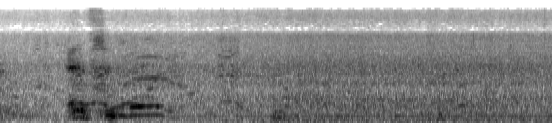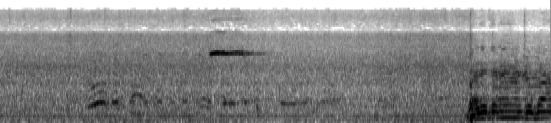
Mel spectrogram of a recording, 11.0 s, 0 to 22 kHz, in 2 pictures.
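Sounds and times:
distant shouts: 0.0 - 3.8, 6.3 - 9.2
referee's whistle blast: 7.6 - 8.3.

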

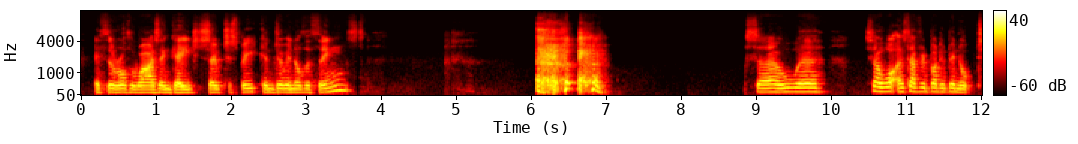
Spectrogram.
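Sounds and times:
woman coughing: 6.1 - 7.1.

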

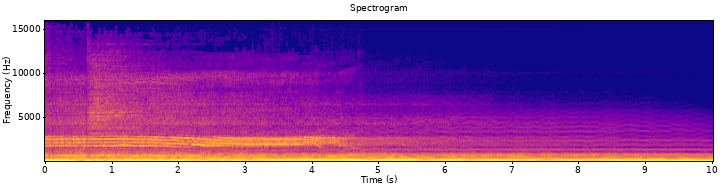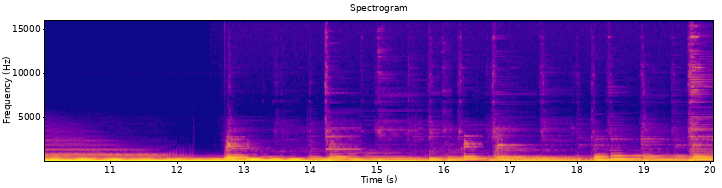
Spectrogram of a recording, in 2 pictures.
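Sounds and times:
low drone: 0.0 - 14.2
distorted electric guitar chords: 0.0 - 20.0.

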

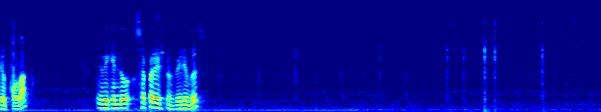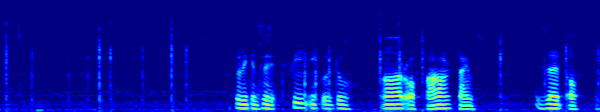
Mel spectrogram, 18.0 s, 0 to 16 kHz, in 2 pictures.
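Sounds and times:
chalk scratching on chalkboard: 2.4 - 15.6, 16.5 - 18.0
chalk tapping on chalkboard: 3.2 - 12.2, 12.8 - 15.6, 16.4 - 18.0.

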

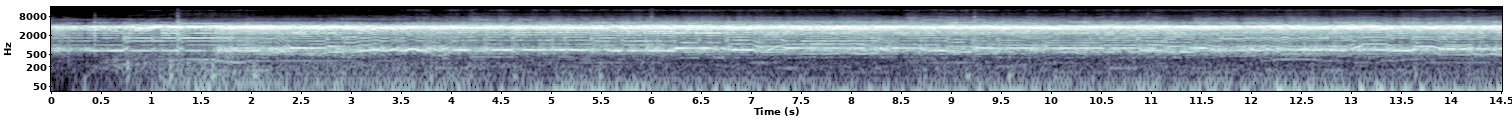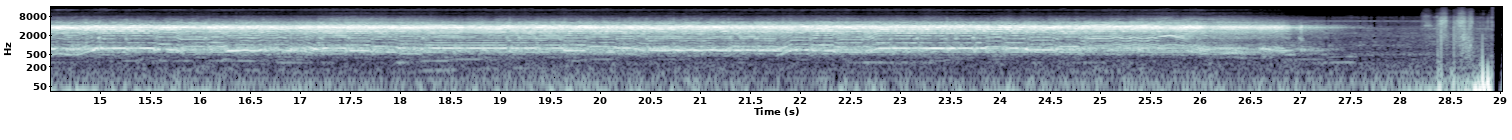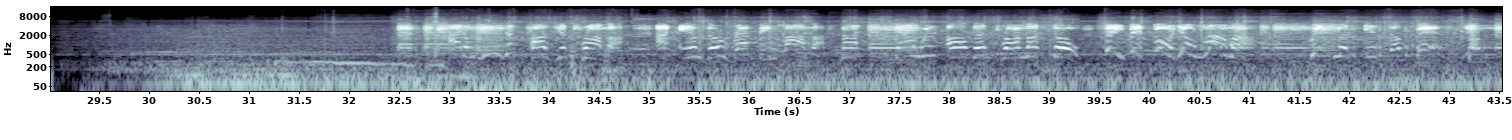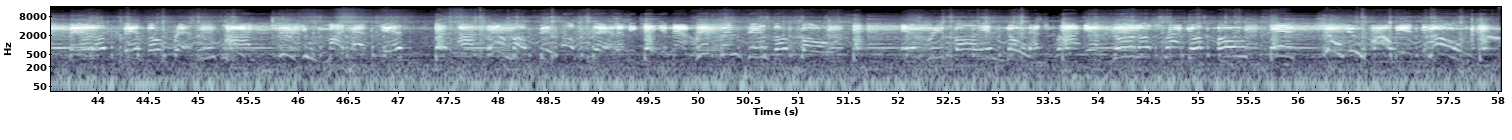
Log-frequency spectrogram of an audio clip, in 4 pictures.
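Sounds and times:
plush toy singing: 0.0 - 27.2, 31.6 - 58.0
toy guitar music: 0.0 - 27.2, 31.8 - 58.0.

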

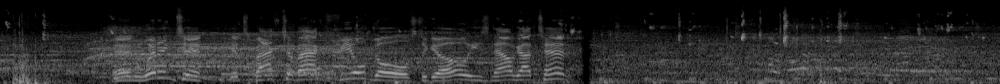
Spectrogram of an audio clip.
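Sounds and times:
sneaker squeaks: 5.6 - 10.0.

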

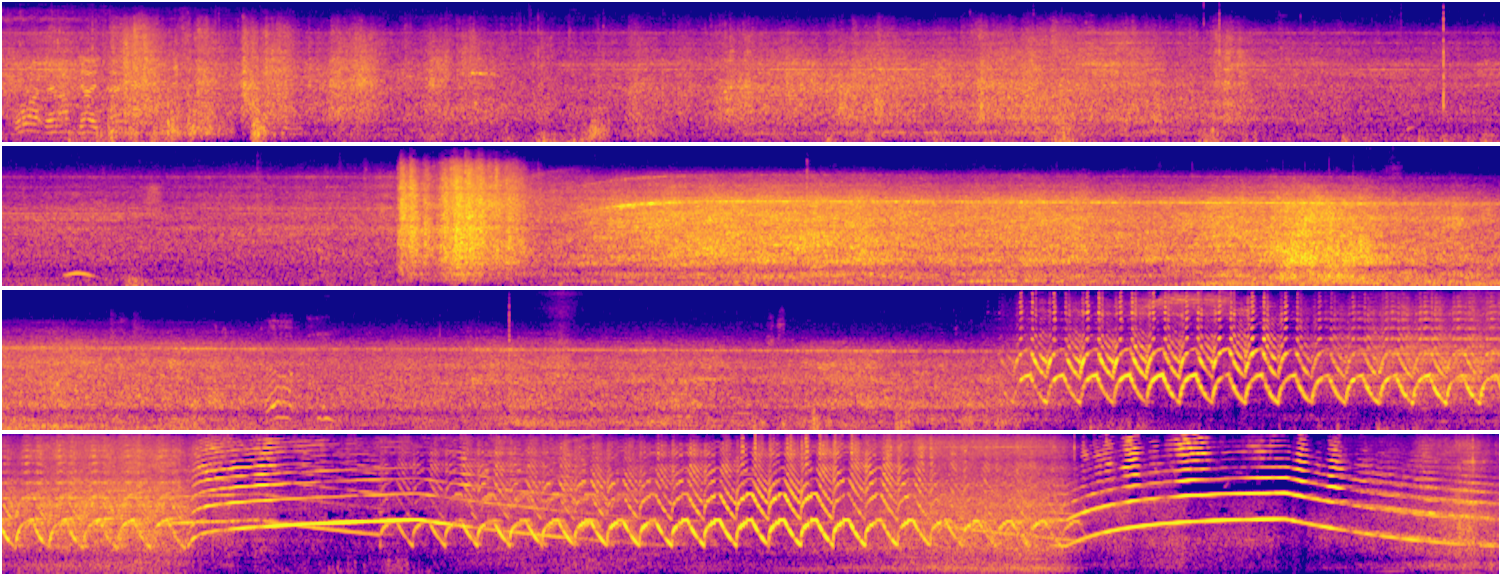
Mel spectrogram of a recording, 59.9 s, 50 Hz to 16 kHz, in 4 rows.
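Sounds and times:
jet engines whining: 0.0 - 59.9
siren wail: 20.0 - 31.8, 38.8 - 59.9
siren yelp: 39.8 - 59.9.

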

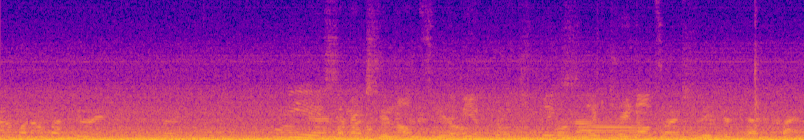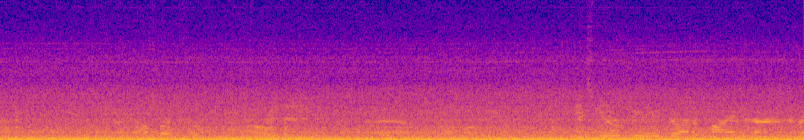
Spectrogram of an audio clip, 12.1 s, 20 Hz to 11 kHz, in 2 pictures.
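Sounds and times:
faint voices: 0.0 - 12.0
low rumble of airflow and engines: 0.0 - 12.0.

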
